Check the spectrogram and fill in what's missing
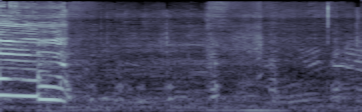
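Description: A rooster at a busy poultry bazaar lets out a loud, close crow that breaks off after a moment, followed by low market murmur.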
